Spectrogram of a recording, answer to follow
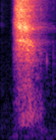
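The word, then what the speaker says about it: ч: Ch. Like in "chimney". "Chimney".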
